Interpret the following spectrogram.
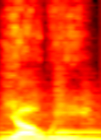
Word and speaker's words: Yahweh: The name YHWH pronounced Yahweh and Midianite origins, the divine name YHW, Yahweh.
